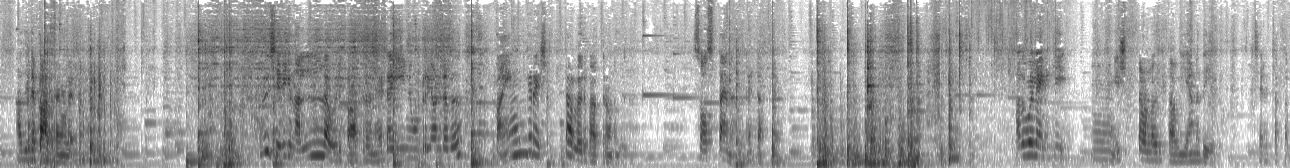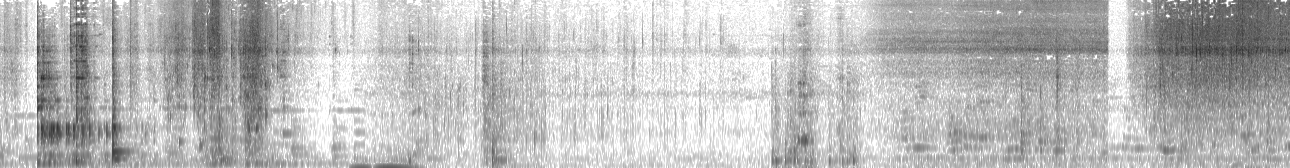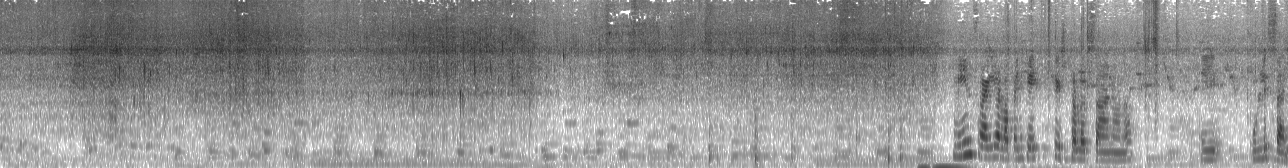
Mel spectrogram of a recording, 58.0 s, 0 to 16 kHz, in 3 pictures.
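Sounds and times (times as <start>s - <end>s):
soft background music: 0.0s - 26.3s, 27.0s - 58.0s
fish sizzling in hot oil: 14.4s - 16.0s, 25.1s - 29.8s, 32.4s - 58.0s
tap water running into sink: 20.9s - 23.7s, 25.4s - 28.3s.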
